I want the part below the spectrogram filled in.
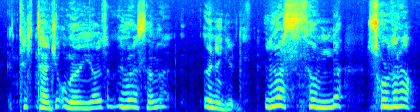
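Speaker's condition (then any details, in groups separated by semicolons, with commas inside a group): Cerebral palsy; hand tremor, unable to write by hand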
